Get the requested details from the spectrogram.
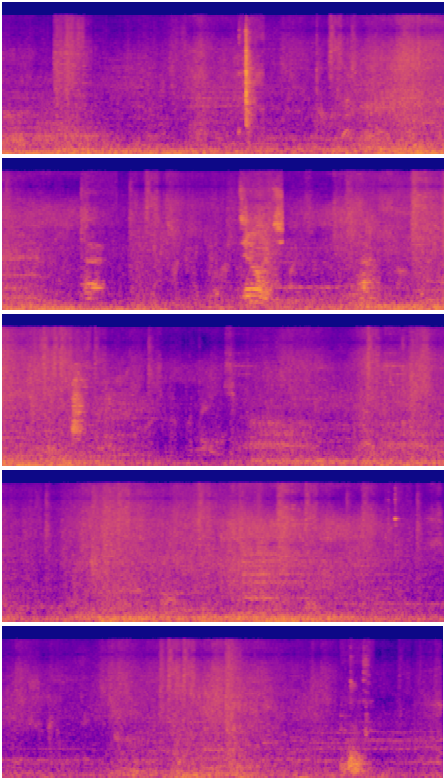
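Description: Spell effects whoosh and crackle during a fantasy battle.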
